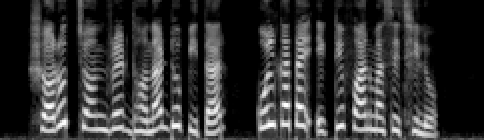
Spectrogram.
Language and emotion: Bengali, neutral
